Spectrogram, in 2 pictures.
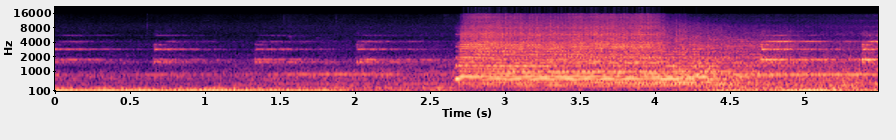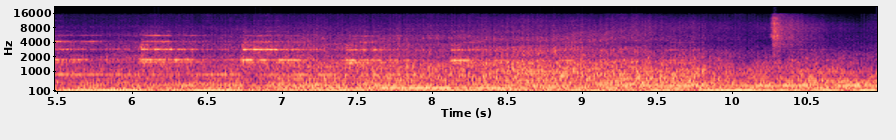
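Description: A diesel train engine rumbles past close by.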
